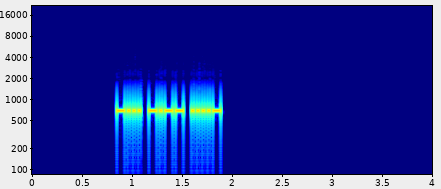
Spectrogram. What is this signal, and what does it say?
Morse code, heard as a keyed tone, about 46 wpm, 700 Hz. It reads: BY4
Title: Callsign Prefixes for Top 100 DXCC - 45wpm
